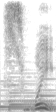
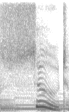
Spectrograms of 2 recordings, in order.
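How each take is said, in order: First: It sounds like sweet, with a w sound. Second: It sounds like suit, with no w sound. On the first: The speaker calls it right. "我们要说成sweet" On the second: The speaker calls it wrong. "是读suit 吗？suit 是错的"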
